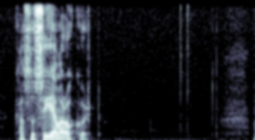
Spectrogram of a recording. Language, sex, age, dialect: Faroese, male, 61+, Vágar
